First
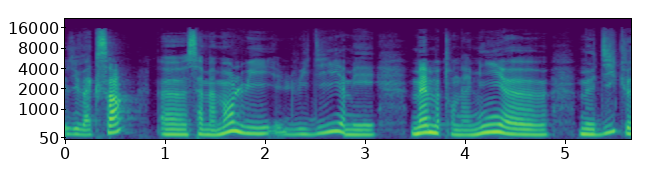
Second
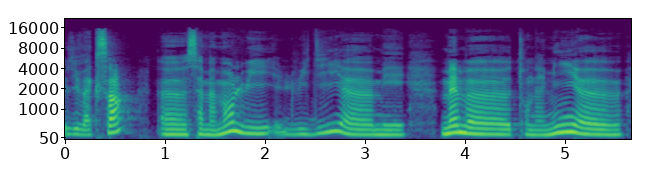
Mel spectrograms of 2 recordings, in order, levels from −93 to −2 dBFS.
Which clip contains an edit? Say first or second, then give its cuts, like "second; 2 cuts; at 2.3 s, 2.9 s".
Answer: first; 2 cuts; at 2.8 s, 3.7 s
